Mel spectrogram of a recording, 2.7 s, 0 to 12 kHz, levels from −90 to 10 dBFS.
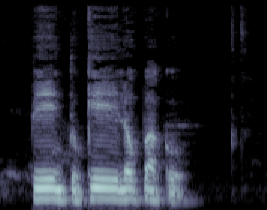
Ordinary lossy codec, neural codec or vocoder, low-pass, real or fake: MP3, 96 kbps; none; 10.8 kHz; real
